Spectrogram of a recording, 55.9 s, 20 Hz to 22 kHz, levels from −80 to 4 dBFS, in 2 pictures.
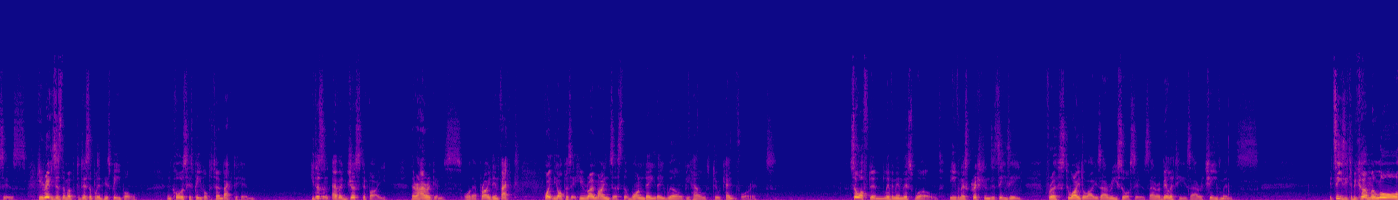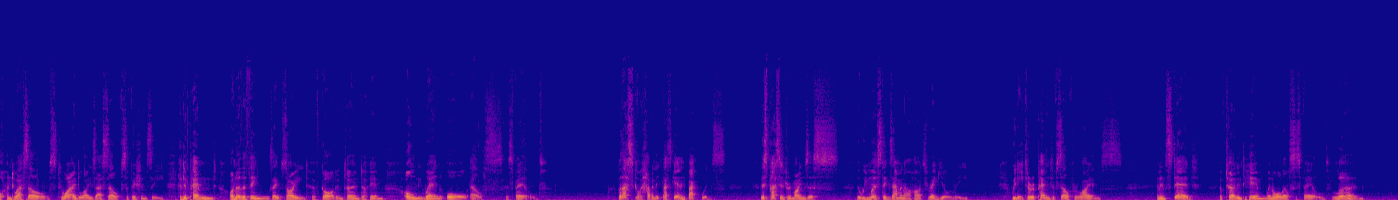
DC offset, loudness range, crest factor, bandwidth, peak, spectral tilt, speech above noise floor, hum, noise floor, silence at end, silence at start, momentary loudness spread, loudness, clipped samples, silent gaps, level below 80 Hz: under 0.1%; 10 LU; 24 dB; 14.5 kHz; -6 dBFS; -7.5 dB/octave; 30 dB; none; -57 dBFS; 0.7 s; 0 s; 16 LU; -28 LUFS; under 0.1%; none; -58 dBFS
